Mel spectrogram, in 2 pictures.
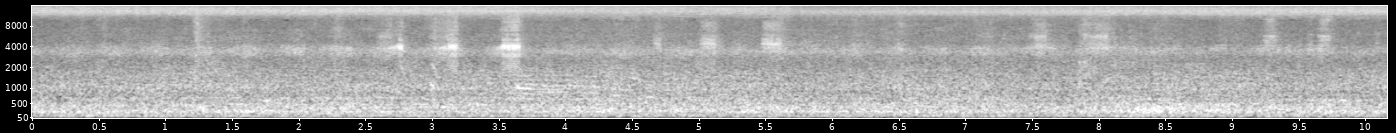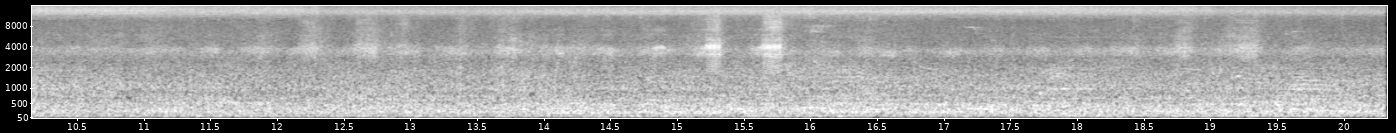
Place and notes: {"title": "Šumarice, Kragujevac, Serbia - Šumarice summer forest atmosphere", "date": "2021-07-16 11:00:00", "description": "This is a forest atmosphere recorded in July in Šumarice, Kragujevac, Serbia. You can hear insects and birds. It was recorded with a pair of FEL Clippy XLR EM272 microphones and Sound Devices MixPre-6 II recorder.", "latitude": "44.01", "longitude": "20.89", "altitude": "232", "timezone": "Europe/Belgrade"}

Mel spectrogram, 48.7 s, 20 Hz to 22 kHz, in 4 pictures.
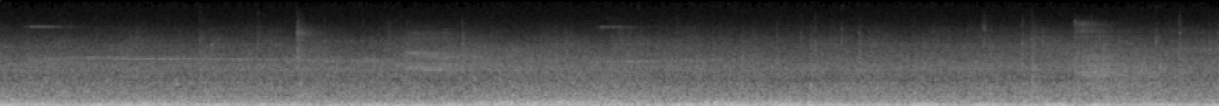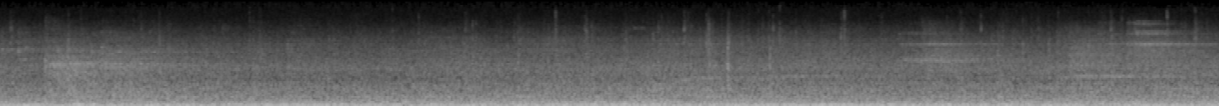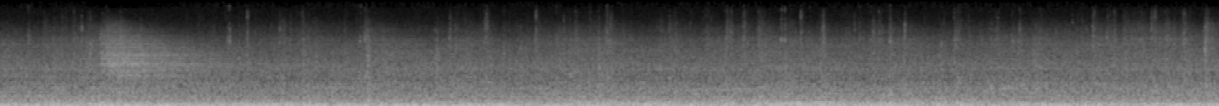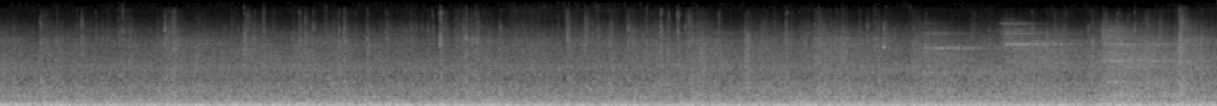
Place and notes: {"title": "amsterdam, neveritaweg: former ndsm shipyard - the city, the country & me: grinding machine and magpies (?)", "date": "2014-06-18 15:54:00", "description": "former ndsm shipyard, someone busy with a grinder, magpies (?) on the rattling glass roof\nthe city, the county & me: june 18, 2014", "latitude": "52.40", "longitude": "4.90", "altitude": "5", "timezone": "Europe/Amsterdam"}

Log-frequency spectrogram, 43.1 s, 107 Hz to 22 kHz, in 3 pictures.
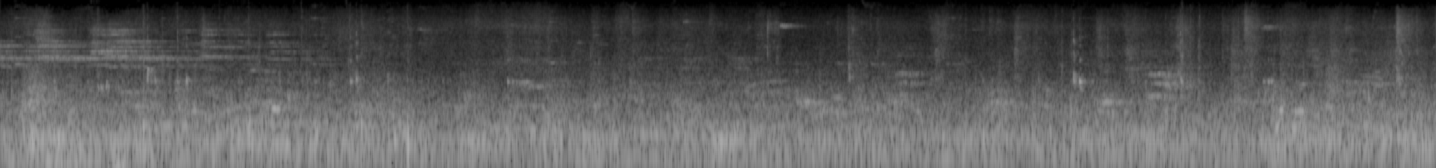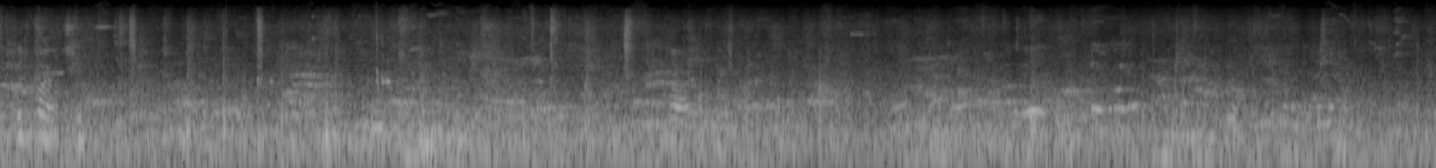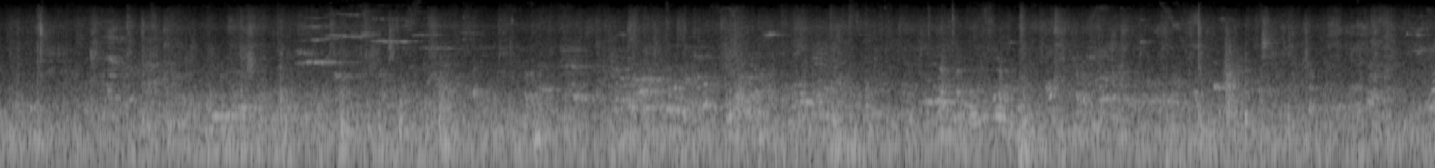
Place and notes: {"title": "Гандан тэгчинлин хийд - Gandantegchinlin monastery - Ulan Bator - Mongolia - inside - prayer wheels", "date": "2014-11-08 15:10:00", "description": "inside the temple - prayer wheels continuously turning", "latitude": "47.92", "longitude": "106.89", "altitude": "1328", "timezone": "Asia/Ulaanbaatar"}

